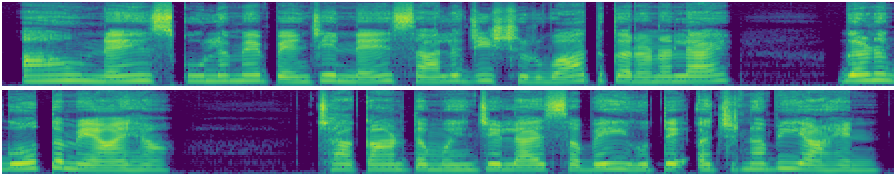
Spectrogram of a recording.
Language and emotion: Sindhi, fearful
